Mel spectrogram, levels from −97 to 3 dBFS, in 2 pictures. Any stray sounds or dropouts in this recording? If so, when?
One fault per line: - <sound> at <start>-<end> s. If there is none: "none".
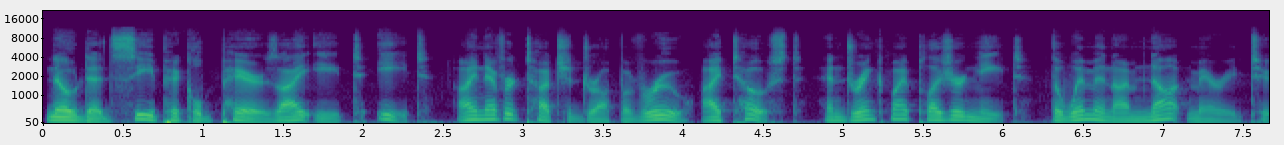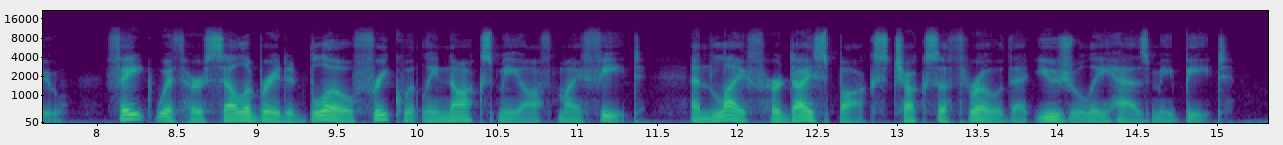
none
